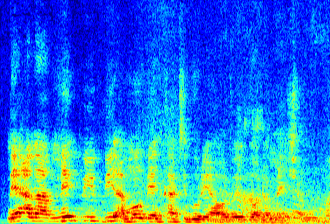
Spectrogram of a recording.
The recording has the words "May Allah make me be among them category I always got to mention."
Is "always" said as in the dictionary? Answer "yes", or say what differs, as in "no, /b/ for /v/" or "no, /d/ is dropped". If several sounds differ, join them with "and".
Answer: no, /z/ is dropped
